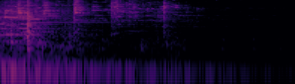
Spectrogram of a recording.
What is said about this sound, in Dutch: Met een enorm gekraak begaf het podium het onder het gewicht van de stampende Luciano. En met een donderend geweld verdween het hele orkest in de diepte.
